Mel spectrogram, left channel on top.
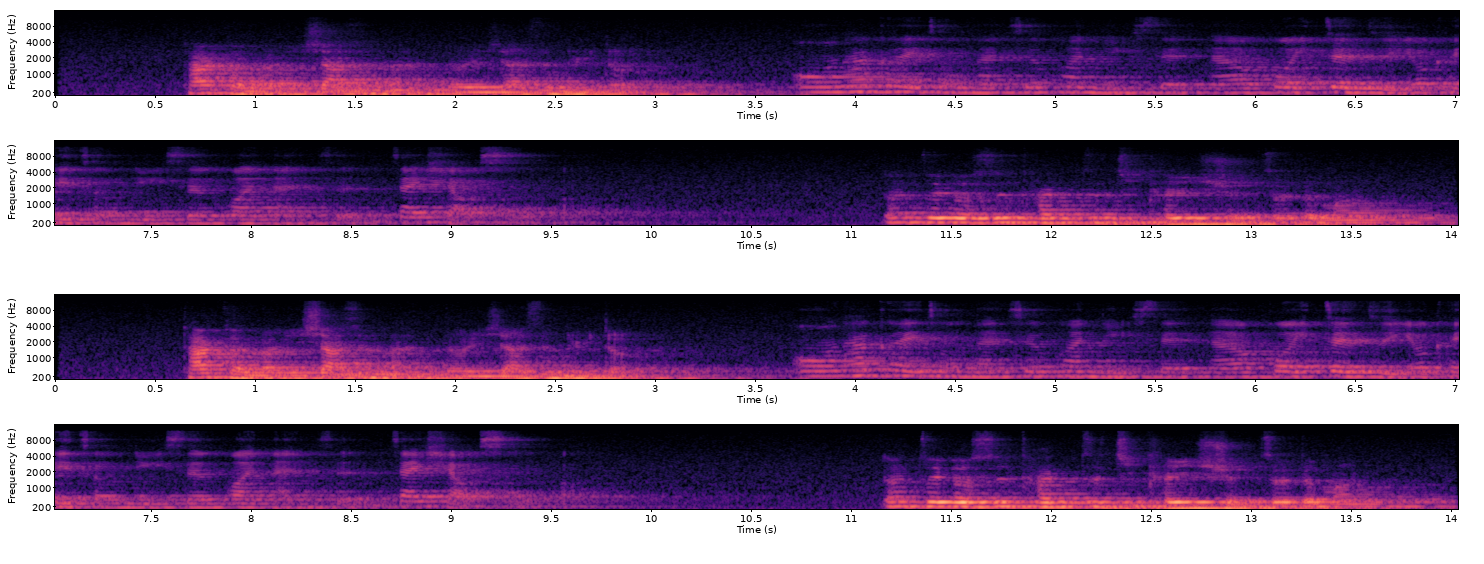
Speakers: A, on the right (about 65°); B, on the right (about 15°).
A: 他可能一下是男的，一下是女的，
B: 哦，它可以从男生换女生，然后过一阵子又可以从女生换男生，在小时候。
A: 但这个是他自己可以选择的吗？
